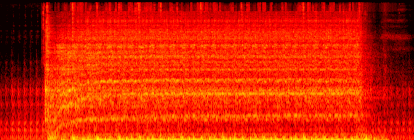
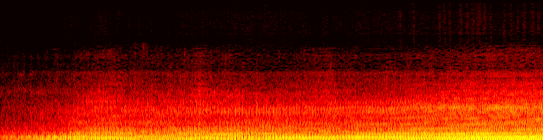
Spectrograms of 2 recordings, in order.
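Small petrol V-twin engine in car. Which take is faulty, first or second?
first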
